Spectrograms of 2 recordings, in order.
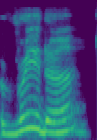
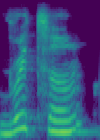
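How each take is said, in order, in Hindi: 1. यह American accent में बोला जाता है। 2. यह ब्रिटिश एक्सेंट में बोला जाता है। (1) "अमेरिकन एक्सेंट में" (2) "ब्रिटिश एक्सेंट में"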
